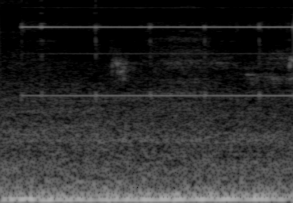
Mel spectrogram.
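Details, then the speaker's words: Multimeter continuity test on a Pajero starter motor bench-tested for a no-start complaint, from the wire to the housing through the brushes. A steady, unbroken high-pitched beep shows good brushes and a good starter; its problem was a loose, damaged screw. "this motor has good brushes because it is passing through this mesh or this one mesh that is here is giving it a lot of weight So this starter motor is good"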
